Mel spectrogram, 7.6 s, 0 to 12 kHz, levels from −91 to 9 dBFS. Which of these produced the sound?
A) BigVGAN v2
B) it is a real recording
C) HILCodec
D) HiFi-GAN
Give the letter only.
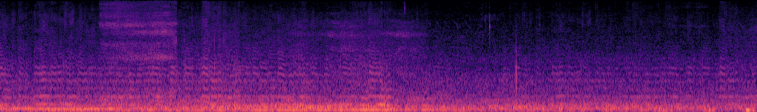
B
